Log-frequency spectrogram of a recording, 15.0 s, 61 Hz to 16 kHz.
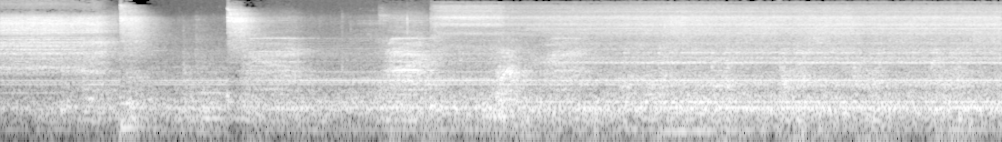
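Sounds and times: machine whine: 3.4 - 15.0.

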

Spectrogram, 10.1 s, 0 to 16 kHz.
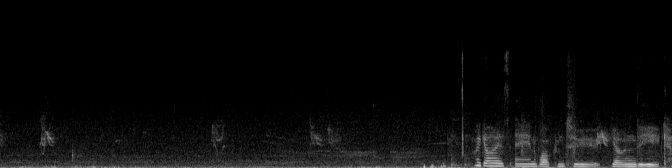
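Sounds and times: steady low rumble: 0.0 - 10.0
bird chirping: 0.6 - 2.4, 3.1 - 7.1, 8.8 - 9.7.

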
